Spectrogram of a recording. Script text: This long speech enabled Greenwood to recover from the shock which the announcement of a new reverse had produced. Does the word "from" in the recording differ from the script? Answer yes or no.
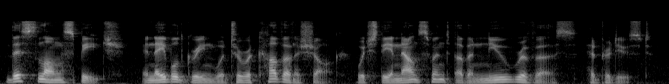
yes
